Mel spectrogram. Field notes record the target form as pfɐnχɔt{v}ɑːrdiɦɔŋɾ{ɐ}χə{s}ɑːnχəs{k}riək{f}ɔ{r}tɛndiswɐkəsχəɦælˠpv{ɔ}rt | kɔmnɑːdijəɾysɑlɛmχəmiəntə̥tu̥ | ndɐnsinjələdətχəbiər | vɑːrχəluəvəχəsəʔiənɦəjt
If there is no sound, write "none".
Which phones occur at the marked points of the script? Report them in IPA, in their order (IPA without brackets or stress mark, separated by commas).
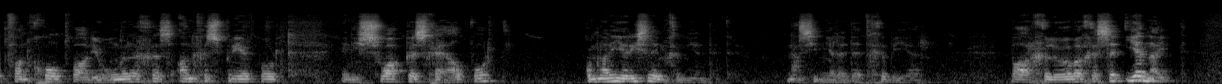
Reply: v, ə, s, p, v, r, ɔ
